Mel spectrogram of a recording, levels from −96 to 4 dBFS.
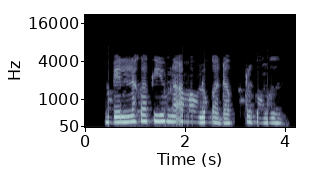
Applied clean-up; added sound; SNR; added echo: none; none; none; none.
